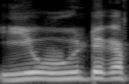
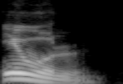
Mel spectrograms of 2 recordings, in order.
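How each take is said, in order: First: Two separate full words are said. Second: The words merge into one short syllable. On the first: "ইউ উইলটাকে আপনি কি বলতে পারেন সংক্ষেপে" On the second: "সংক্ষেপে বলেন তো ইউল"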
